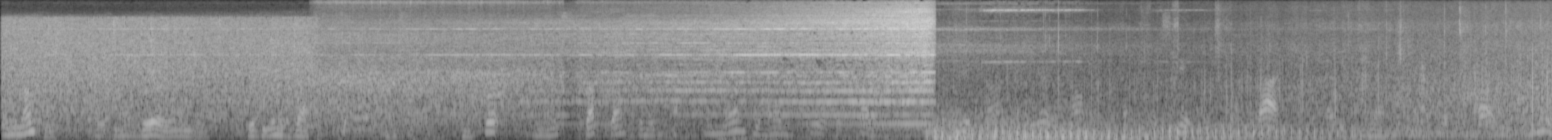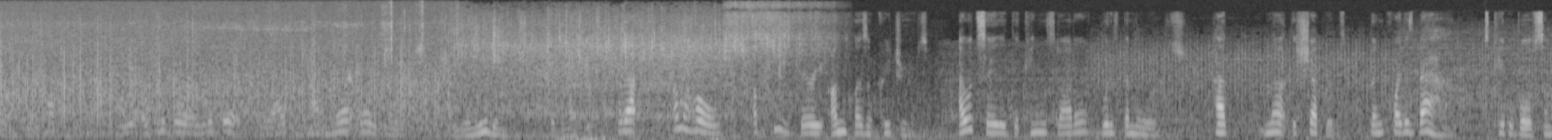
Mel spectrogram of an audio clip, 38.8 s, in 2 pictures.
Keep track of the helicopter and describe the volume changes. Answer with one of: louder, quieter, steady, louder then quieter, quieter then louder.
quieter.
